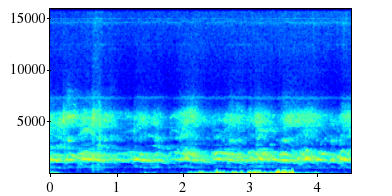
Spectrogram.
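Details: A noisy gathering of crows, excited by something unseen, keeps up a wall of raspy overlapping caws. Low thumping, like wind or handling noise, comes in toward the end.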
